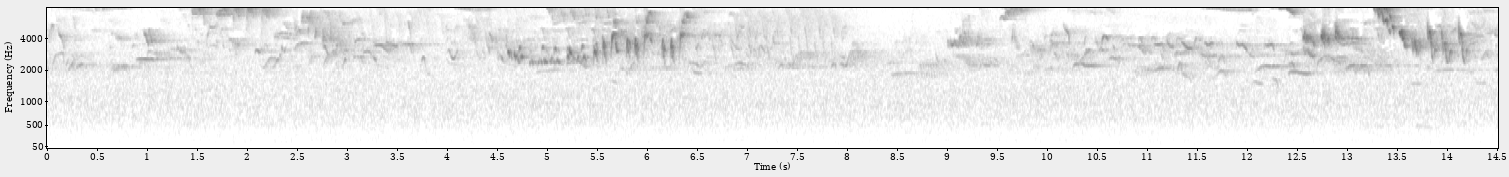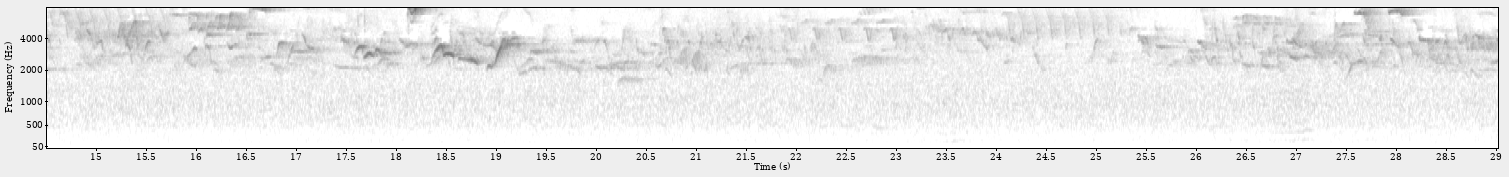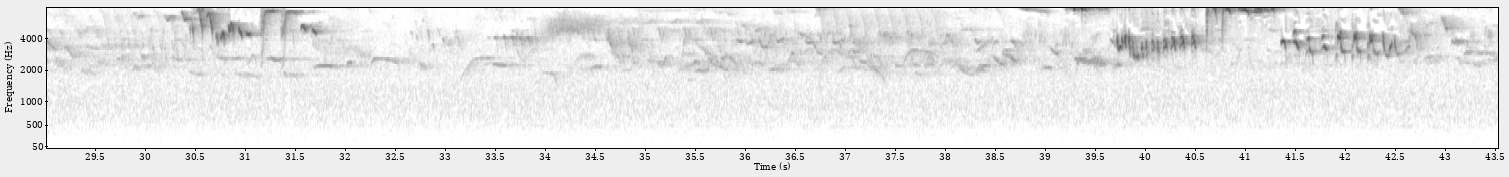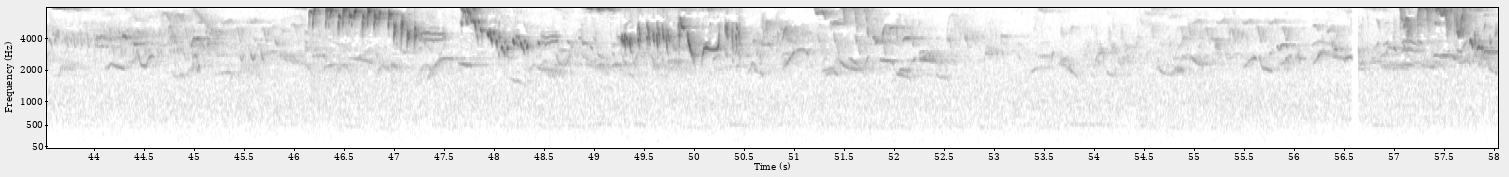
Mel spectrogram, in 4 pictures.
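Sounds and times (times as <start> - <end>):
faint steady hiss: 0.0 - 58.0
birds chirping and singing: 0.4 - 58.0.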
